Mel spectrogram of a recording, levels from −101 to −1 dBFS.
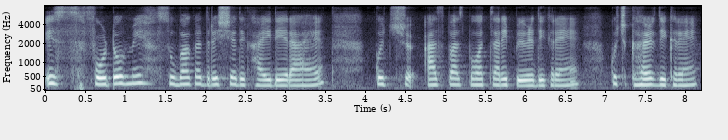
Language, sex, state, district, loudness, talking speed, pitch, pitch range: Hindi, female, Arunachal Pradesh, Lower Dibang Valley, -17 LUFS, 185 wpm, 215 Hz, 200-240 Hz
